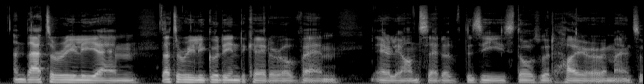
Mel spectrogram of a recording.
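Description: A man with an Irish accent speaks at a moderate pace in a very deep, low voice with monotone, flat intonation, on a very clean recording with a silent background. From Ireland, small town. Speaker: performance nutritionist and personal trainer. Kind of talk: casual interview chat. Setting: in person, over beers.

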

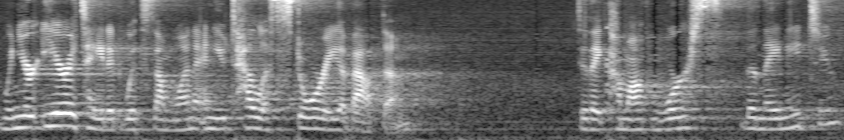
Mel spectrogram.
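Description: At a moderate pace and medium pitch, a woman speaks with fairly even intonation over noticeable background noise. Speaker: preacher. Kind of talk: sermon. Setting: church.

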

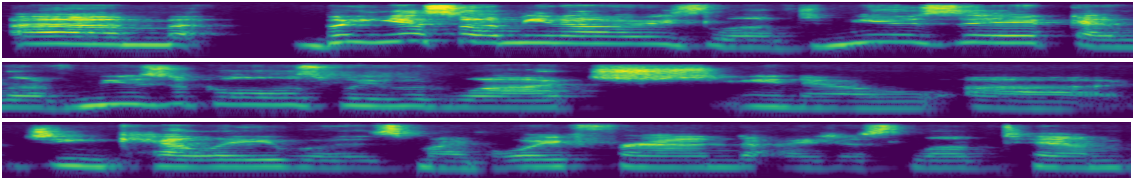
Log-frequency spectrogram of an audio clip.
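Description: Speaking with an American accent, a woman uses a fairly high pitch, a somewhat breathy sound, lively intonation, a moderate pace and hardly any pauses. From Cincinnati, Ohio. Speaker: musical theater performer and singer. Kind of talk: casual chat.

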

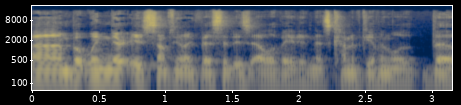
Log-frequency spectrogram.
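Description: Here a man speaks in a very deep, low pitch. His tone is dark and mellow. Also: very clean recording, silent background. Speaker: podcast co-host, film commentator. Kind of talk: casual chat. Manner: halting, many fillers.

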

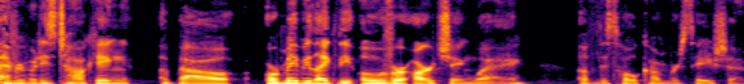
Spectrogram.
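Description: A man speaks at a fairly quick pace and medium pitch, sounding somewhat breathy. His pitch swings very widely. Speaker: podcast co-host. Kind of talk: casual chat.

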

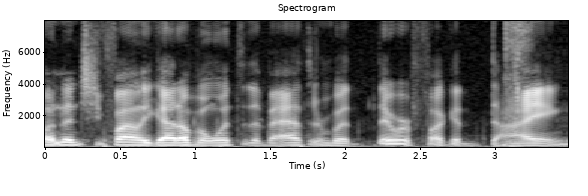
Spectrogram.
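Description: An unremarkable speaking voice from a man with an American accent, fairly high in pitch, at a fairly quick pace. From US Midwest, Chicago. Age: 30s. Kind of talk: casual chat. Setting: in person at host's house.

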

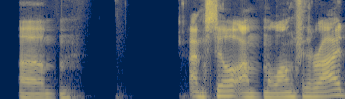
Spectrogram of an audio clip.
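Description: Against a quiet background, a man with an American accent and an ordinary speaking voice talks at a fairly quick pace at medium pitch with ordinary pitch variation. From US East Coast, north. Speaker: podcast co-host. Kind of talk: casual chat.

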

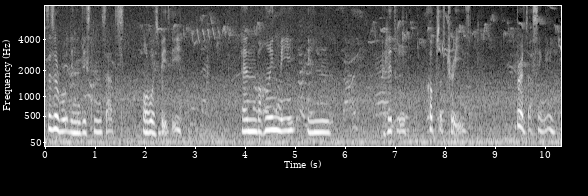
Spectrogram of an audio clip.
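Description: The speaker moves at a fairly slow pace with long, frequent pauses. Intonation stays fairly even over noticeable background noise. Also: woman, fairly high pitch for a woman. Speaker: podcast host. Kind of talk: scripted audio zine presenting.

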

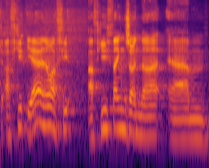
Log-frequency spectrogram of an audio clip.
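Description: A man speaks at a medium pitch with a Scottish accent. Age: 30s. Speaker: fitness coach and podcast co-host. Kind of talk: casual chat.

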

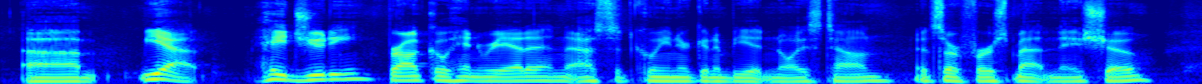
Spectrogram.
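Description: In a very clean recording with a silent background, a man talks at a fairly quick pace in an unremarkable speaking voice. His pitch is fairly low, with ordinary pitch variation. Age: 30s. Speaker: musician and event organizer. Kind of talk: casual chat.

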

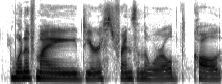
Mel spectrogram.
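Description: An American accent at a moderate pace, in a very clean recording with a silent background. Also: woman. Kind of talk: interview. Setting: home.

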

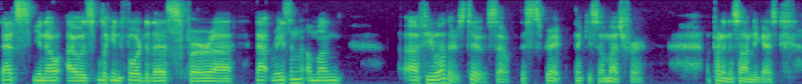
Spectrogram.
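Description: This man has a normal speaking voice, pitched fairly low. He keeps a moderate pace with fairly even intonation. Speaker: call-in participant. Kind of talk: question to the teacher. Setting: video call.

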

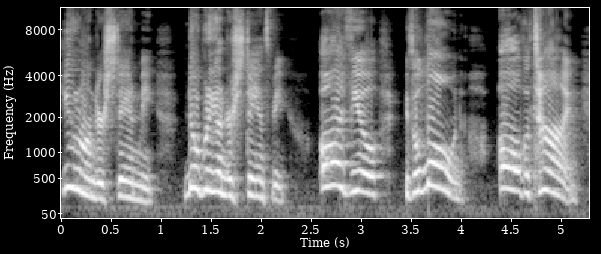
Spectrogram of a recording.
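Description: Putting on a gruff character voice, a woman speaks at a moderate pace in a high pitch with very wide pitch swings, on a very clean recording with a silent background. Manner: brooding, self-pitying.

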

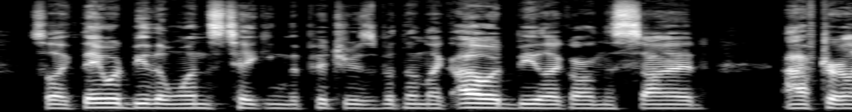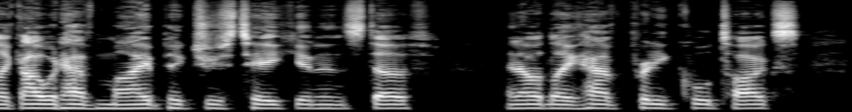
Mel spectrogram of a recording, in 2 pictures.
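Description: Very fast and flat in a monotone, a man's medium-pitched voice comes through a very clean recording, silent in the background, with a dry, close sound and no echo. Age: 20s. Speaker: game streamer and community manager. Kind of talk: casual chat. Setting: live stream.

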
